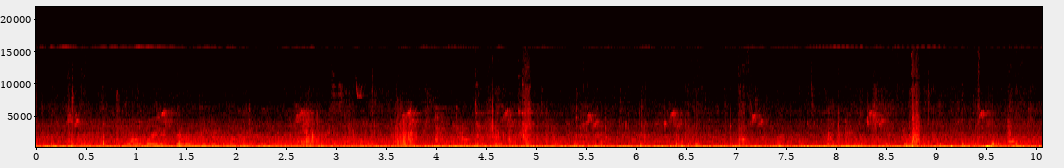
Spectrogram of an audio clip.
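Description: A horse's hooves clop slowly on a paved path.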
